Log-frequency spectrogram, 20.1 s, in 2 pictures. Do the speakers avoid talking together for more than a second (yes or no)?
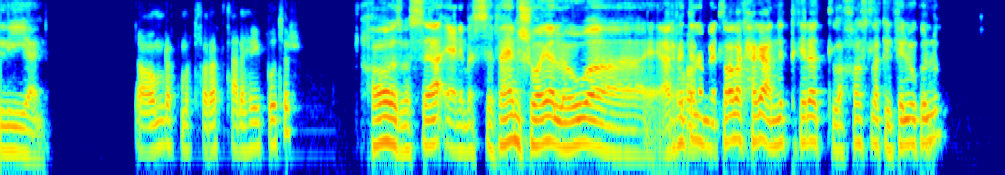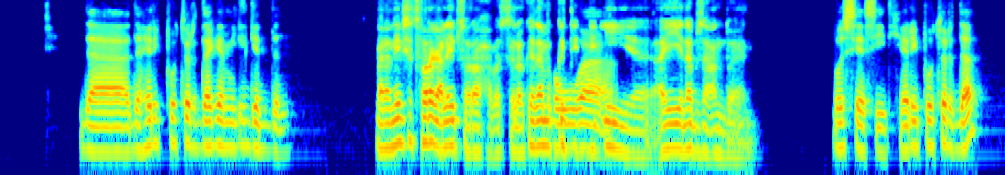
yes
